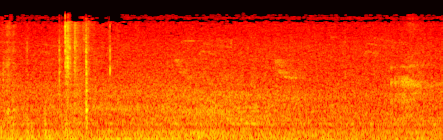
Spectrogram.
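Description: A steady low background rumble, with a few faint clicks in the first second.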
